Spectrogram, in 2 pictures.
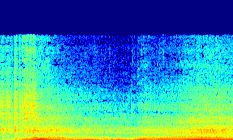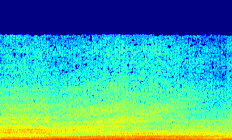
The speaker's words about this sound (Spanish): Hay que tener paciencia. Tarda un poco, pero al final el motor siempre arranca.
